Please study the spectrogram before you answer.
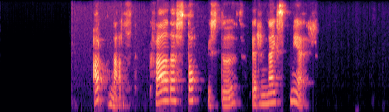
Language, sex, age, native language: Icelandic, female, 40-49, English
